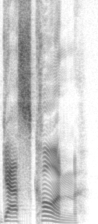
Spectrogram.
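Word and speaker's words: Gascón: It's pronounced Gascon.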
